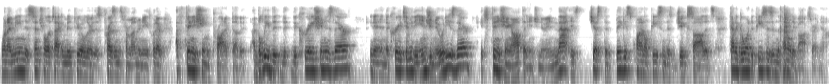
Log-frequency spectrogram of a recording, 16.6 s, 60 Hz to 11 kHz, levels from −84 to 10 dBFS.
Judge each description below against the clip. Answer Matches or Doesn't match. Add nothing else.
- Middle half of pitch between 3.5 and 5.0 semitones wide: Matches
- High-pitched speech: Doesn't match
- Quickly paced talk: Matches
